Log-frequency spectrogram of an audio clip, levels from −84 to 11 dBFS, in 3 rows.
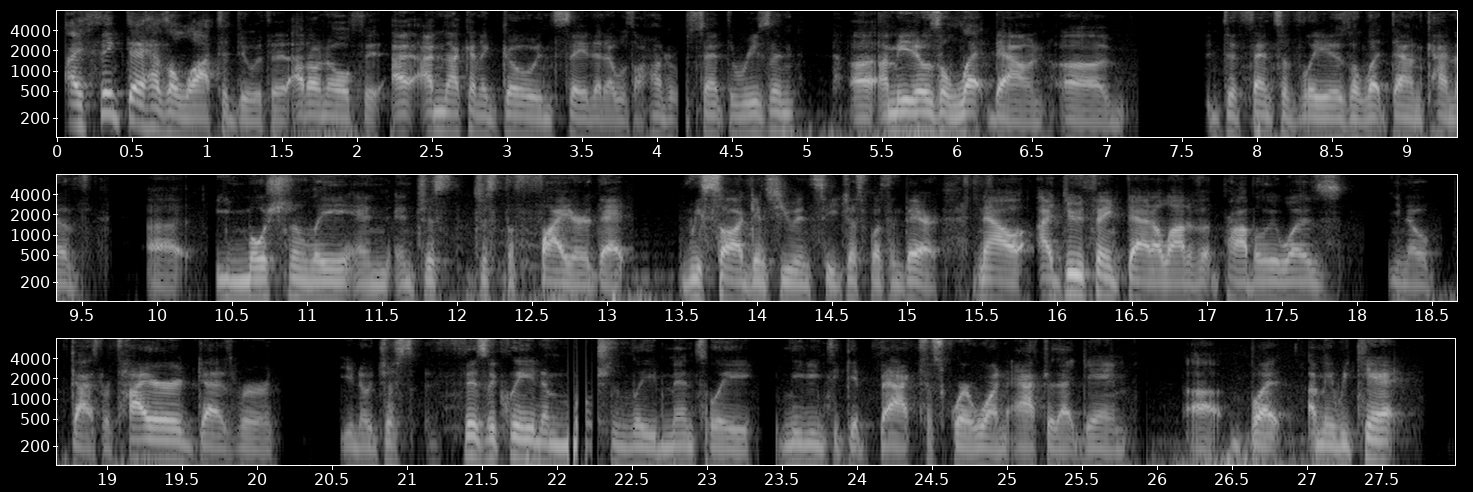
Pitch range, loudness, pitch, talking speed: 95-110 Hz, -25 LUFS, 100 Hz, 215 wpm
